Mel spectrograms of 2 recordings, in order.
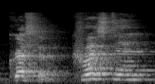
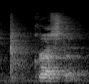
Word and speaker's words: Creston: Creston, Iowa. The tallest points between both rivers, Mississippi and Missouri. Creston.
